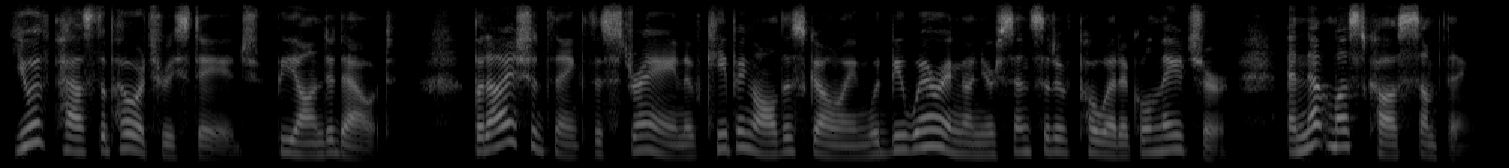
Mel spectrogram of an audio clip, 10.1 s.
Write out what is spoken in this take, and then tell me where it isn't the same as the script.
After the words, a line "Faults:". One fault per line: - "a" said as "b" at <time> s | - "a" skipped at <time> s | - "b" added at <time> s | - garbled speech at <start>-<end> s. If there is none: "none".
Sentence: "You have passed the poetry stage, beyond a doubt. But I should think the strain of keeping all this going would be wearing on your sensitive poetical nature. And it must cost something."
"You have passed the poetry stage, beyond a doubt. But I should think the strain of keeping all this going would be wearing on your sensitive poetical nature. And that must cost something."
Faults:
- "it" said as "that" at 8.7 s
